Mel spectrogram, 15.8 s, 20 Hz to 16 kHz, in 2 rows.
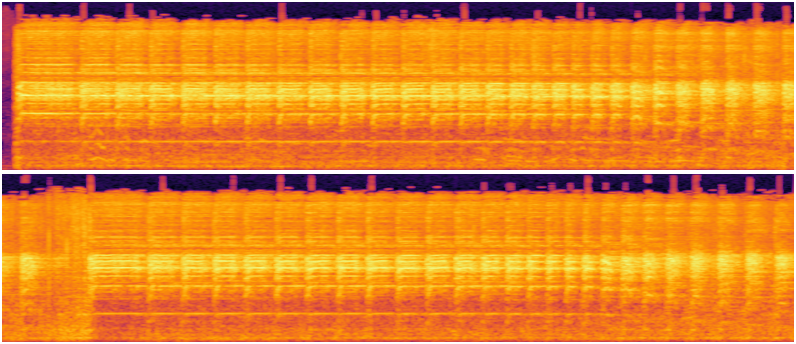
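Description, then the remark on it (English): A duck call blown by the 2011 duck calling world champion, a rapid, continuous run of loud, nasal quacks pulsing steadily for about sixteen seconds with only a brief break midway and no talking. “we have on the phone …, the 2011 Duck Calling World Champion”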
